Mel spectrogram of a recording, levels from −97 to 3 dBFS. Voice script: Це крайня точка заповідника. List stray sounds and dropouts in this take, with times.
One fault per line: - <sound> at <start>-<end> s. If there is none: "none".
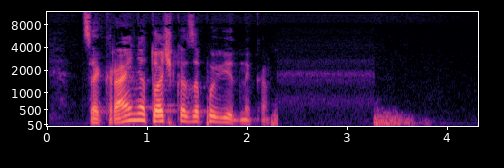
none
